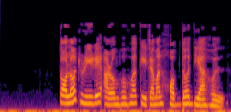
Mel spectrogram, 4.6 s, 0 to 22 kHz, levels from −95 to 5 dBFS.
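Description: Throughout the speech, nothing is heard above 10 kHz, and the remaining band sounds dull and smeared, with a watery, fizzy texture on sibilants and sustained sounds. This points to AAC compression, likely AAC-LC at a low bitrate around 24 kbps, where coarse quantisation and a lowered cut-off strip detail.

Pre-echo appears at 2.03 to 2.08 s, just before "আৰম্ভ হোৱা", and again at 2.92 to 2.97 s, just after it. A hiss of about 45 ms and 56 ms precedes each attack, because the codec spreads quantisation noise across the quiet start of the block, softening the onset.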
